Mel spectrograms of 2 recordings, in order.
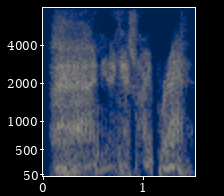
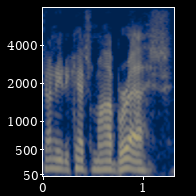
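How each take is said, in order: First: Breathless whisper; whispered out of breath. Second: Winded after exercise; breathless, catching air; out of breath. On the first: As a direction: whisper through heavy breathing. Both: Real, not acted.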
